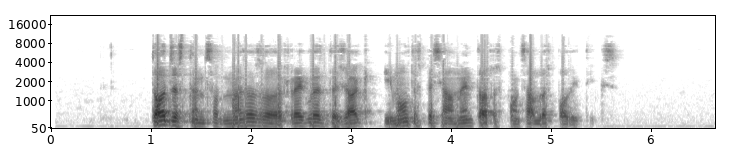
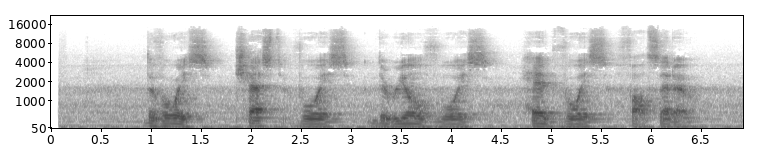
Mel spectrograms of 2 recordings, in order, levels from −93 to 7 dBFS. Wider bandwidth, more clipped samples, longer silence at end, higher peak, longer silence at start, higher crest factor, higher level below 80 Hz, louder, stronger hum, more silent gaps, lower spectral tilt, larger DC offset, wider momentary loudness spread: second, 11.5 kHz vs 15 kHz; neither; first, 1.05 s vs 0 s; first, 0 dBFS vs -8 dBFS; first, 1 s vs 0.05 s; about the same, 24 dB vs 20 dB; second, -56 dBFS vs -48 dBFS; first, -23 LUFS vs -28 LUFS; neither; neither; about the same, -5 dB/octave vs -4.5 dB/octave; neither; second, 14 LU vs 18 LU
